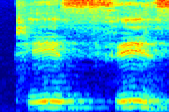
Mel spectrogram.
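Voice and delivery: থিসিস in two separated syllables, "tee-sis"; careful, split থিসিস ending "-sis"; corrected pronunciation. Shown as a demonstration. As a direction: model থিসিস with an i in the last syllable. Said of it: "সিজ হবে এখানে এটা".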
